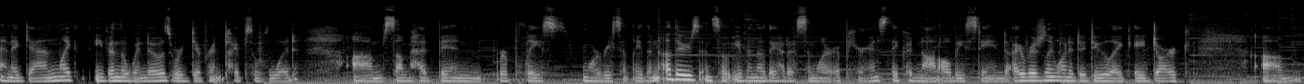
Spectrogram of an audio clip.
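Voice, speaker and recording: Music in the background and a woman's fairly quick speech. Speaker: licensed professional counselor. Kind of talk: home renovation voiceover.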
